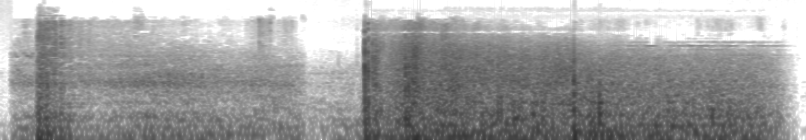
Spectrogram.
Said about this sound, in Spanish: Mientras los tanques cruzaban la frontera de Ucrania, la capital y otras zonas de este país eran atacadas por la aviación y los bombardeos rusos en una ofensiva relámpago por parte de Moscú.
